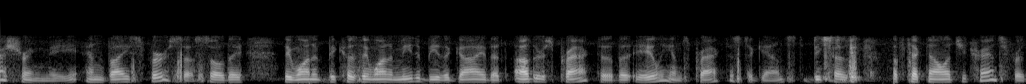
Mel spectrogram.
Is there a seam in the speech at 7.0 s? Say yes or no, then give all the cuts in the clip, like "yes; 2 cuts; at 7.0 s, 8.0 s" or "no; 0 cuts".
yes; 1 cut; at 7.0 s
